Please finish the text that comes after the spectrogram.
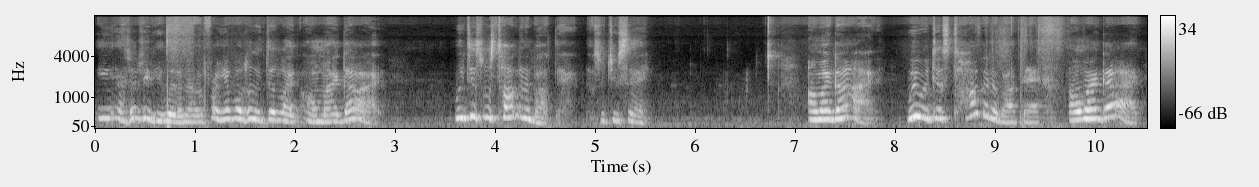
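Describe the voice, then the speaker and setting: Reflective woman in her fifties, mellow. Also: sits high. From Brooklyn, New York. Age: 50s. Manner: animated, reflective, repeats phrases for emphasis. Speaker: travel vlogger. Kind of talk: casual spiritual reflection, livestream.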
